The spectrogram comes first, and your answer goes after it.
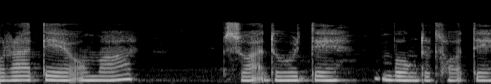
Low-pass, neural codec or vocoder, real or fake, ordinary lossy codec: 7.2 kHz; codec, 16 kHz, 16 kbps, FreqCodec, larger model; fake; none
